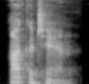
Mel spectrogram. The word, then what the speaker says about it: akachan: Today's Lessons is going to be the Japanese word for baby, and that is akachan. That is spelled A-K-A-C-H-A-N.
